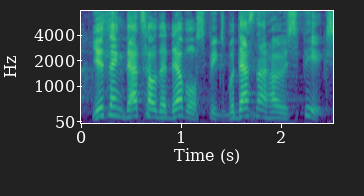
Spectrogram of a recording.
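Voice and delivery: normal talking voice

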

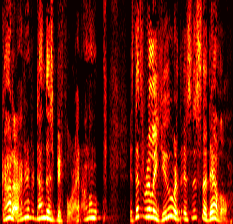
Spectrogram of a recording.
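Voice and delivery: mock-worried question to God; imitating his doubting self. Pastor retells asking God, mildly anxious voice. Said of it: "I'm like".

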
